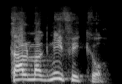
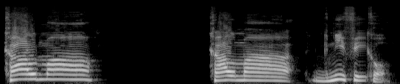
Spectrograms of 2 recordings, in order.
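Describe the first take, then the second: First: "Cal Magnifico" run together as one name, higher; practised pronunciation. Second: "Calma, calma, magnifico" in separate pieces, pausing after each "calma"; careful sounding-out. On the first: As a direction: try "Cal Magnifico" in one go, without a break. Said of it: "Did I say it right?". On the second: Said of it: "very hard even to say it". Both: Shown as a demonstration.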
